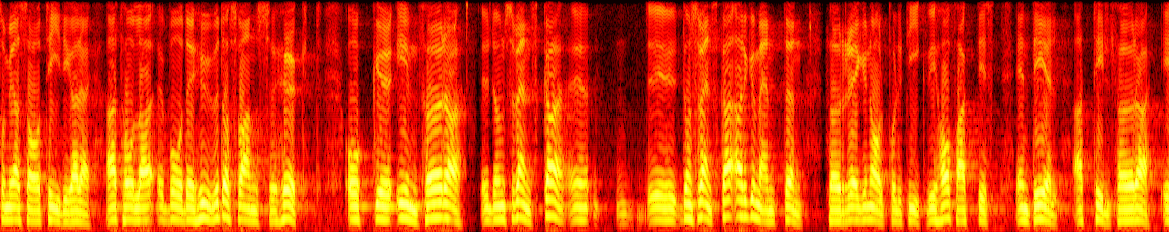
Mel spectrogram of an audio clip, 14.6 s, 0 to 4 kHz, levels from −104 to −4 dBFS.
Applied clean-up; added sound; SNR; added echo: neural mask model Resemble Enhance denoiser.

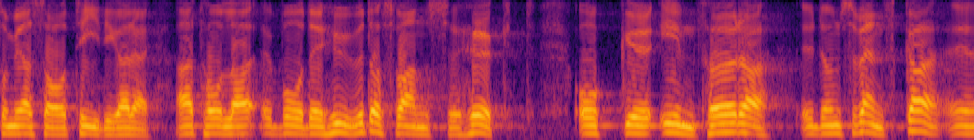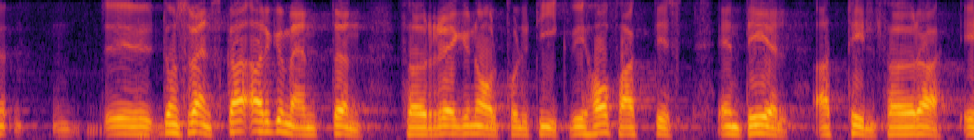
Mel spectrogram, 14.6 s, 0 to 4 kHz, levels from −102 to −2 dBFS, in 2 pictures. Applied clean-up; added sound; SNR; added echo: none; none; none; none.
